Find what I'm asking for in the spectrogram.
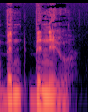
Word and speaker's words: Benu: Benu. Did I do it right? – You did it right.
